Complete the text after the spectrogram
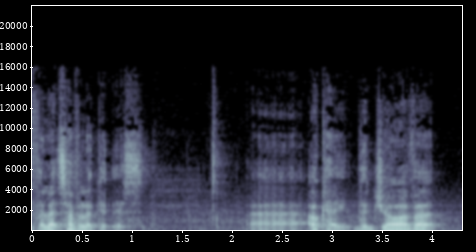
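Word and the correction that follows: Jawa: It's not Java, it's Yawa. Yawa, I keep getting the pronunciation wrong.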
